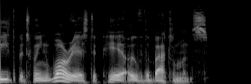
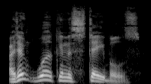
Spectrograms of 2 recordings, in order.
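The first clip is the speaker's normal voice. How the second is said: sharp, raised snap at the stranger; snapped; 10 semitones higher, 4 dB louder than usual. A narrator's reading. Brennan snapping at Nathaire about the stables, sharp and raised. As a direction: bite the words off, irritated. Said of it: "Brennan snapped".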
